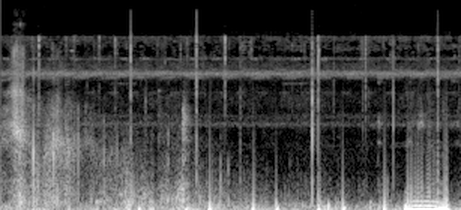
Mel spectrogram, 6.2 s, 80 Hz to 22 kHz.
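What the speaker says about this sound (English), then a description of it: "I wanna do some heartbeats for a little bit." A heartbeat in an ASMR session recorded on a 3Dio binaural microphone comes through as close, muffled, low thumps repeating at an even pulse, with a deep hum swelling near the end.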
